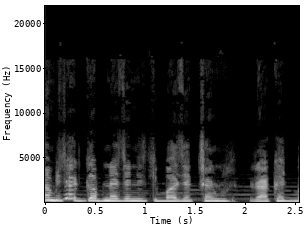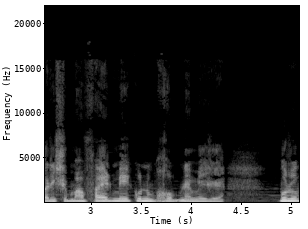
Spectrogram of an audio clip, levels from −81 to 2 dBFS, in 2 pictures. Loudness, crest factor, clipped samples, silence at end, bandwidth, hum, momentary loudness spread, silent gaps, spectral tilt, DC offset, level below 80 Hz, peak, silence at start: -21 LUFS; 14 dB; under 0.1%; 0 s; 15.5 kHz; none; 6 LU; none; -7 dB/octave; under 0.1%; -62 dBFS; -6 dBFS; 0 s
